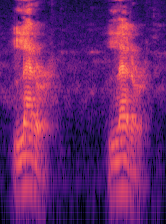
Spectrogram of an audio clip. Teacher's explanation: the sound in let in that syllable is stressed while the schwa in the second syllable is unstressed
